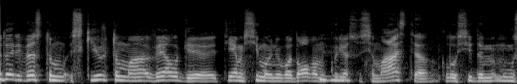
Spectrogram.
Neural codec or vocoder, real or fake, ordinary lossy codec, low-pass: vocoder, 44.1 kHz, 128 mel bands every 512 samples, BigVGAN v2; fake; AAC, 96 kbps; 14.4 kHz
